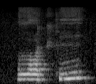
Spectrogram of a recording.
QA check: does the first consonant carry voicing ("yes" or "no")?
yes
